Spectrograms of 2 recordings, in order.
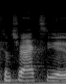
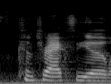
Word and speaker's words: Contraxia: Yes, and then after that scene, we went to Contraxia. Mm-hmm. Yes, that is how you say that weird-ass name. – So, they, like, that was a little bit on the nose for me, because we end up seeing, like, Contraxia is like, this freaky-ass planet with all, like, these sex workers. – Those, like, sex robots. – Contraxia, like, contract.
